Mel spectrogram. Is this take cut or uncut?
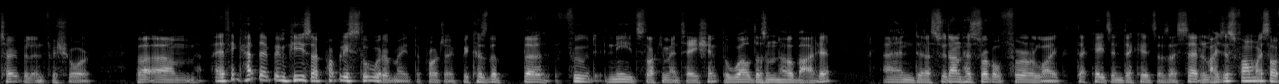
cut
